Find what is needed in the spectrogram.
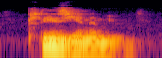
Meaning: Synonym of parasynonym
- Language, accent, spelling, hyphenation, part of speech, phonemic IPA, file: English, Southern England, plesionym, ple‧sio‧nym, noun, /ˈpliːzɪənɪm/, LL-Q1860 (eng)-plesionym.wav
